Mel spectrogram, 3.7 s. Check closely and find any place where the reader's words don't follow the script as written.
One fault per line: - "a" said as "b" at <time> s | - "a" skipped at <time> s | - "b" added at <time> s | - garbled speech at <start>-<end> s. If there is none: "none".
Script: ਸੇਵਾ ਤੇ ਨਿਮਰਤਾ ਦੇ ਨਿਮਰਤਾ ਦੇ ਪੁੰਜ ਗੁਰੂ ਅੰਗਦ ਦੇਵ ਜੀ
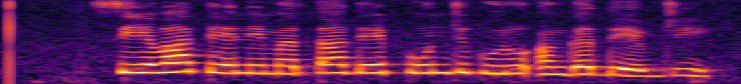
- "ਨਿਮਰਤਾ ਦੇ" skipped at 1.9 s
